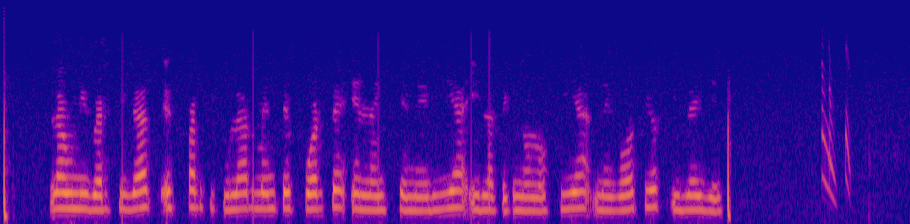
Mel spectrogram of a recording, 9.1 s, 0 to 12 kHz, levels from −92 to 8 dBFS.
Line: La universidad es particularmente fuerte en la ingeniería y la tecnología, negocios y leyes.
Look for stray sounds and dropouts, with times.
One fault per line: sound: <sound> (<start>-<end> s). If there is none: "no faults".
sound: chirp (8.2-8.5 s)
